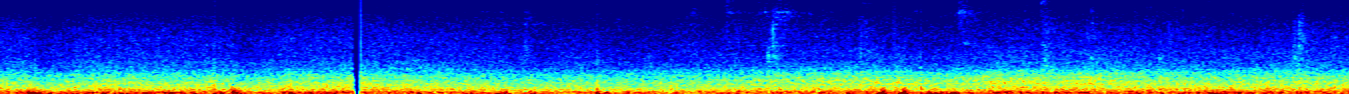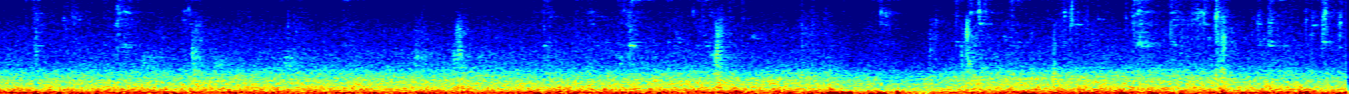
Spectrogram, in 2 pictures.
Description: Wind is blowing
